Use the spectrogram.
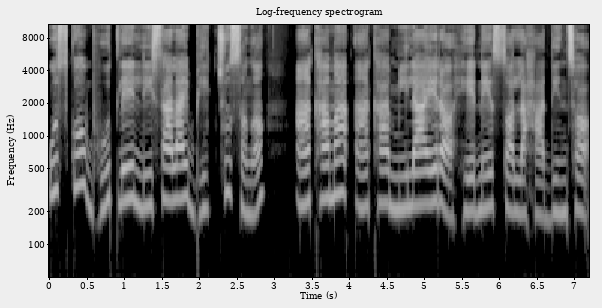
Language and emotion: Nepali, neutral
